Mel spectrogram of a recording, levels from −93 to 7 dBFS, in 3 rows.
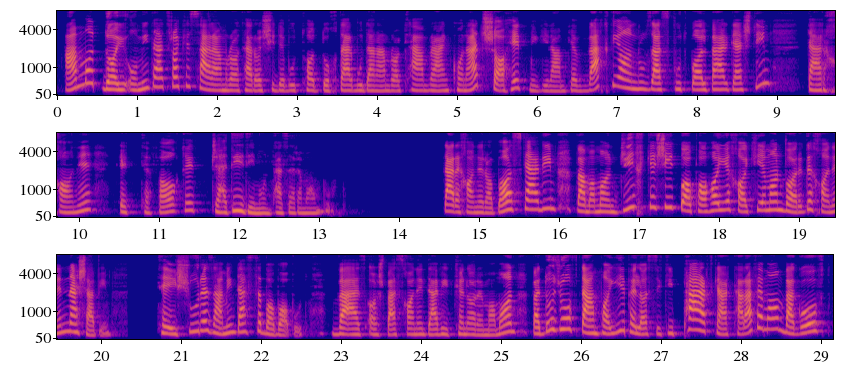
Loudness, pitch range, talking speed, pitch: -31 LUFS, 195-285 Hz, 140 wpm, 225 Hz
